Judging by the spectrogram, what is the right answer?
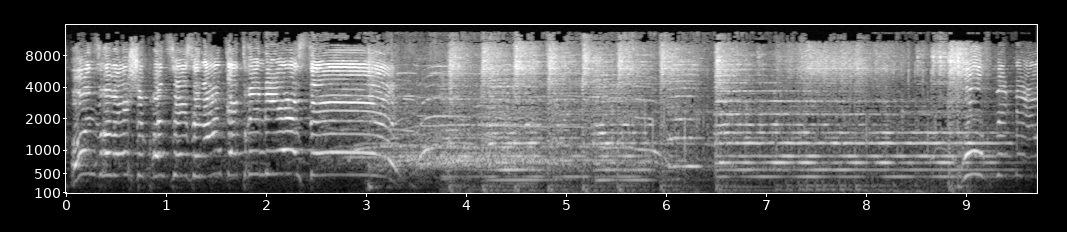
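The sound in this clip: A crowd cheers, whoops and shouts at the Weiberfastnacht carnival as the Washerwomen's Princess arrives, loud and sustained with high-pitched calls and many voices throughout.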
